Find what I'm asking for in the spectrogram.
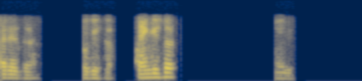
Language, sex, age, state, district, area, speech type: Telugu, male, 18-30, Telangana, Yadadri Bhuvanagiri, urban, conversation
